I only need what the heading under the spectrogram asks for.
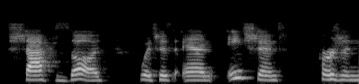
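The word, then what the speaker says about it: Scheherazade: And in fact, the princess's name, you guys say Shaherzad, um, it's actually pronounced Shah Zod, which is an ancient Persian name from the Persian Empire.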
